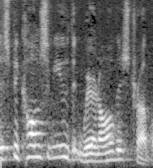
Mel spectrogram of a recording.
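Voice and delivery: hushed, quiet, quick, rattled-off sarcastic jab. Retelling a remark the speaker made to a man who laughed, sarcastic. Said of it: "He knew I was being sarcastic".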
